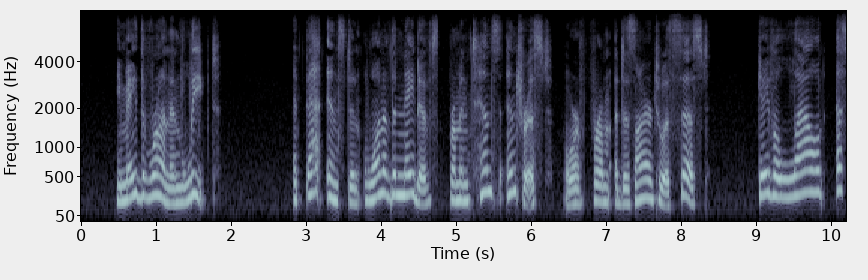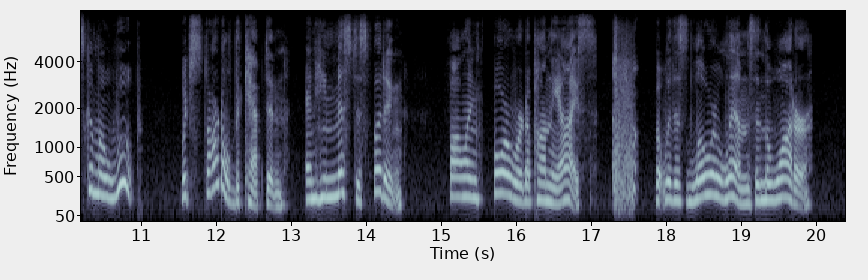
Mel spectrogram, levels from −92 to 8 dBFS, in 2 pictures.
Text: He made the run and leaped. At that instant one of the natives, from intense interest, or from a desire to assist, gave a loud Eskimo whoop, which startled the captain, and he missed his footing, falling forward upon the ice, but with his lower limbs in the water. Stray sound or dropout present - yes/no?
yes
